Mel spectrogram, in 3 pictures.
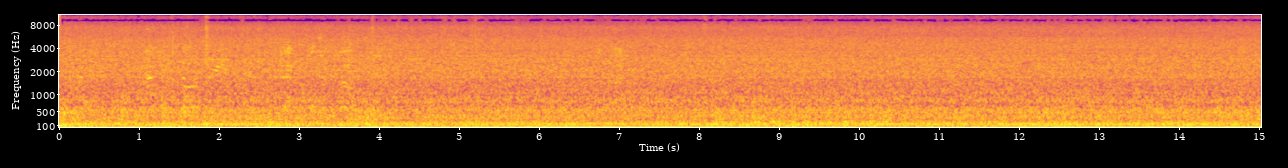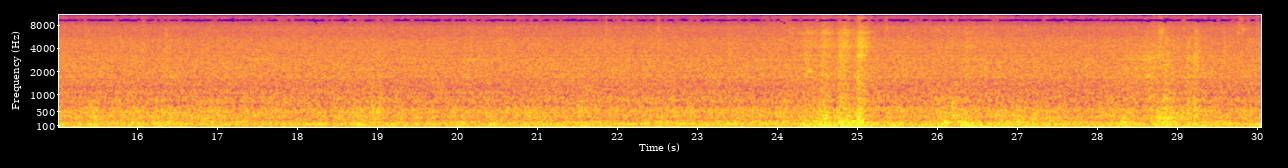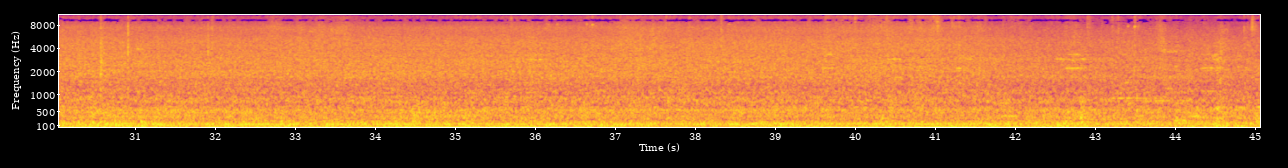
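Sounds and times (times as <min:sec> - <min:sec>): train wheels rumbling on rail: 0:00.0 - 0:45.0
train clatter: 0:21.6 - 0:45.0.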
